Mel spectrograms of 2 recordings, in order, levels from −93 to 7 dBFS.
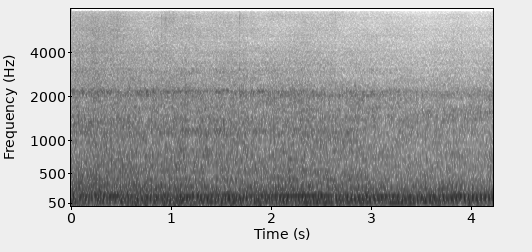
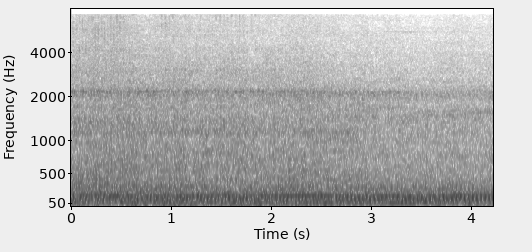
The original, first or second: second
